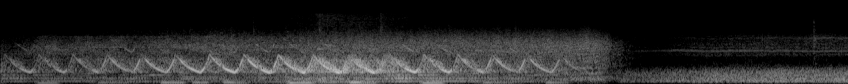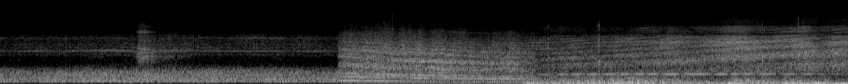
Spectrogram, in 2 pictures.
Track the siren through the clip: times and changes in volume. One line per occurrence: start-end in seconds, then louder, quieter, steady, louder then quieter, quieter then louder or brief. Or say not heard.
0.0-5.8 louder then quieter.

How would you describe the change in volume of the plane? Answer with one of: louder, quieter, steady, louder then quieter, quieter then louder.
louder.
